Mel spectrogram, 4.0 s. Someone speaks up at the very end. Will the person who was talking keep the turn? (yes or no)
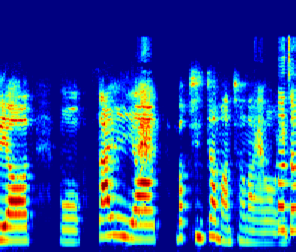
no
